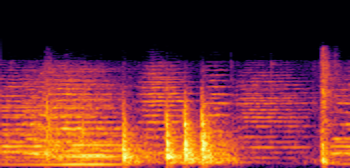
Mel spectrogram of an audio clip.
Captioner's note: knocking on door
